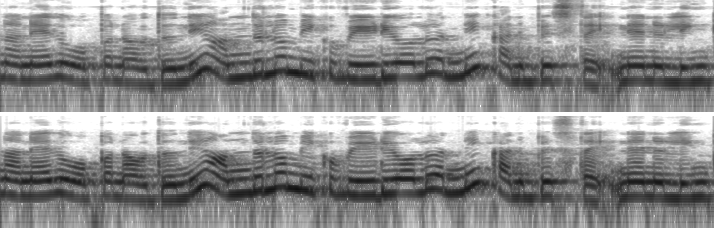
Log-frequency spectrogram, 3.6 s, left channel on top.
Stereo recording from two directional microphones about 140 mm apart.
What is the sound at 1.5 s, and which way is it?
Speech, 50° left (ahead or behind).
